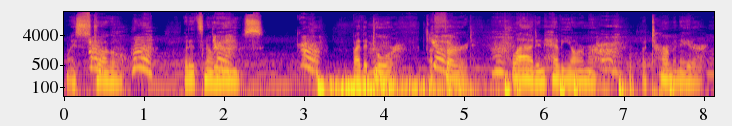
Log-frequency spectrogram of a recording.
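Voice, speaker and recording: An actress playing a determined young warrior nun who narrates her own fight in a grave, measured way. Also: low voice, lively intonation, over music. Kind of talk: first-person scripted narration.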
